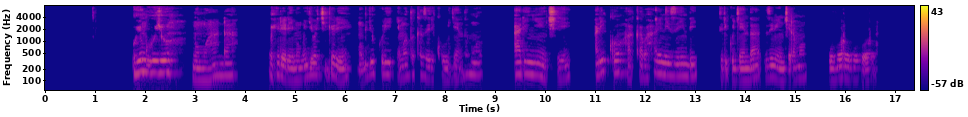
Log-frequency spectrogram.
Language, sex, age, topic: Kinyarwanda, male, 25-35, government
